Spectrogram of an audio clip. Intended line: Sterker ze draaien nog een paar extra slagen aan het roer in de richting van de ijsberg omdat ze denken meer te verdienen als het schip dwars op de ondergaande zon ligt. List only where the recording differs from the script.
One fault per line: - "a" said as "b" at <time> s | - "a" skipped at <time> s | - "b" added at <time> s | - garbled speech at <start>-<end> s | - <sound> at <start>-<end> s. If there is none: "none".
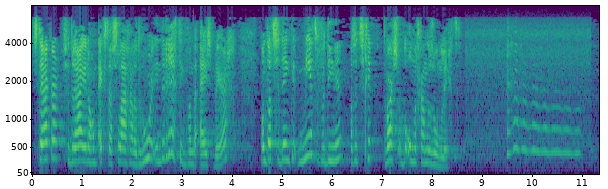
- "paar" skipped at 1.3 s
- laugh at 9.5-11.0 s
